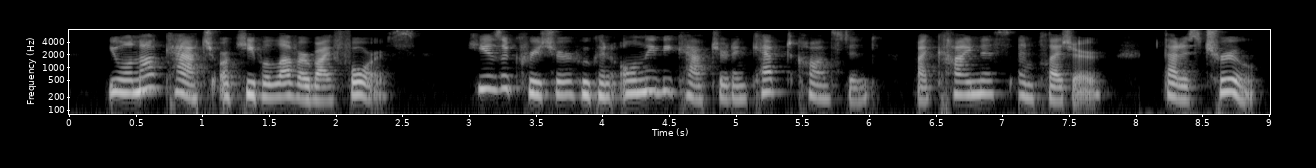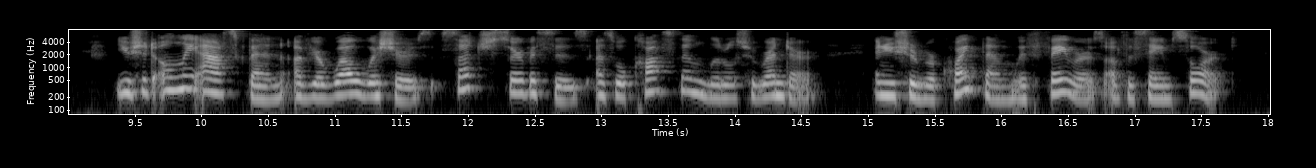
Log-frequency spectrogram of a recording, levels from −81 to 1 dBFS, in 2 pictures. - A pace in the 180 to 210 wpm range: Yes, average, 200 wpm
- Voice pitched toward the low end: No, high, 225 Hz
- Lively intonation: No, average, 4.5 semitones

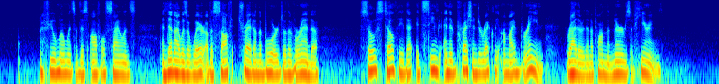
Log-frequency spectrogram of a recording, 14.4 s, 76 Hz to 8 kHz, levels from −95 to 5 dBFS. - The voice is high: No, low, 135 Hz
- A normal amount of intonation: No, narrow, 2.0 semitones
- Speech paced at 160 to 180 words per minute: Yes, average, 165 wpm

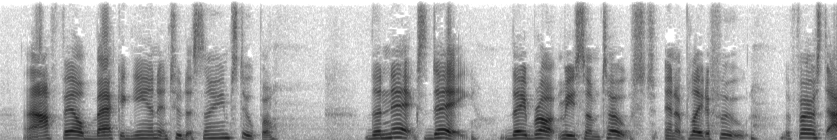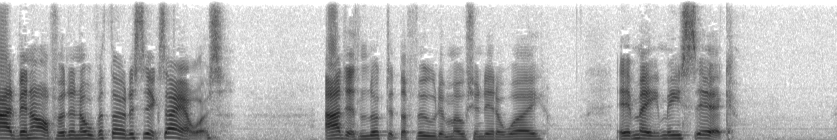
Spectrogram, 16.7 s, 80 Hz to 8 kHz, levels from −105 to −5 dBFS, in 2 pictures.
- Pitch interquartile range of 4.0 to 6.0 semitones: No, average, 3.4 semitones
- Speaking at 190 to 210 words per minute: No, average, 160 wpm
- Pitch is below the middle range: No, high, 190 Hz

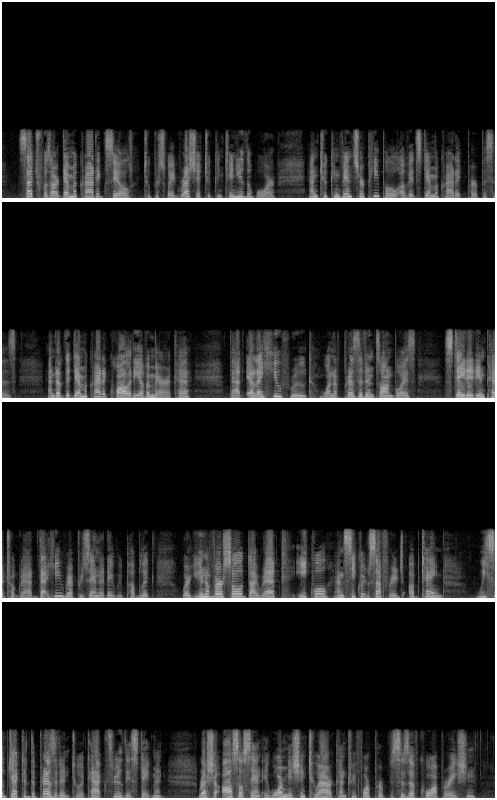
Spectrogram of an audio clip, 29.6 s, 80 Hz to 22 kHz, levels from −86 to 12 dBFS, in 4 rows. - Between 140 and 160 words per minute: Yes, average, 150 wpm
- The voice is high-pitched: Yes, high, 220 Hz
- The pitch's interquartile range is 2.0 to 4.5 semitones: Yes, average, 4.1 semitones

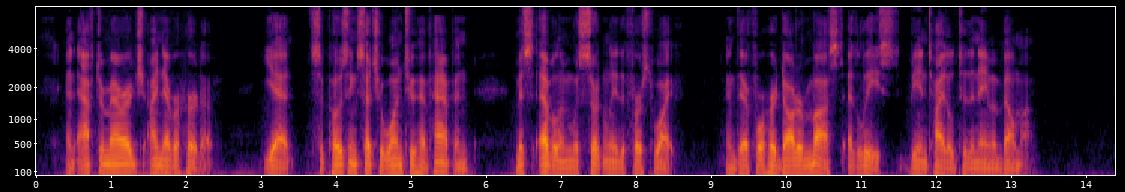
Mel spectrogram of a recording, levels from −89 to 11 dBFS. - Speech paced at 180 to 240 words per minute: No, average, 150 wpm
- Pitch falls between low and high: No, very low, 85 Hz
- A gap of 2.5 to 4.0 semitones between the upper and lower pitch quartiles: Yes, average, 3.7 semitones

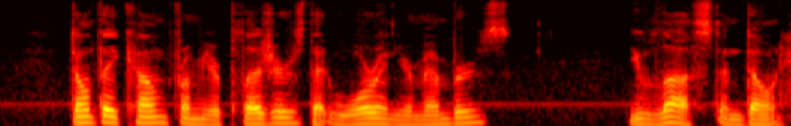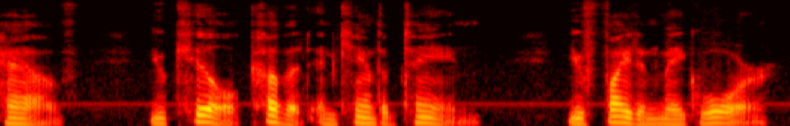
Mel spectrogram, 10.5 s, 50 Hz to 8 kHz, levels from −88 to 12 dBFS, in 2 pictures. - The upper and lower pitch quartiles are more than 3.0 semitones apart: Yes, average, 3.4 semitones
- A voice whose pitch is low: Yes, low, 125 Hz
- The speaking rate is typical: Yes, average, 160 wpm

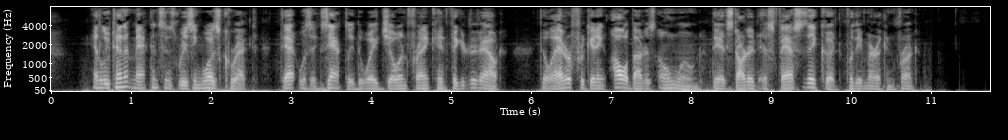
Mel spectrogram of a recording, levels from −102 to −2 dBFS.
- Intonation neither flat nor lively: Yes, average, 3.8 semitones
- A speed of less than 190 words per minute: No, average, 200 wpm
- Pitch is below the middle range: Yes, low, 115 Hz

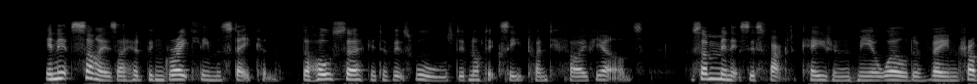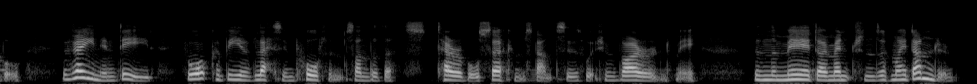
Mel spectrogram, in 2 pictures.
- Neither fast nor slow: Yes, average, 170 wpm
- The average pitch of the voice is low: No, high, 205 Hz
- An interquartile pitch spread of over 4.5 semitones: No, average, 2.7 semitones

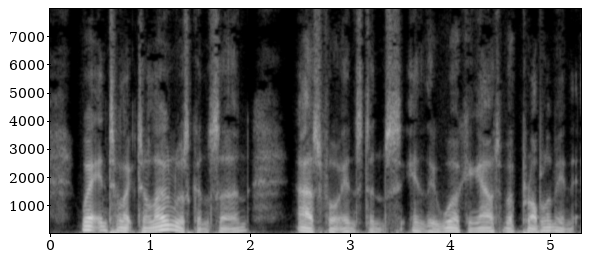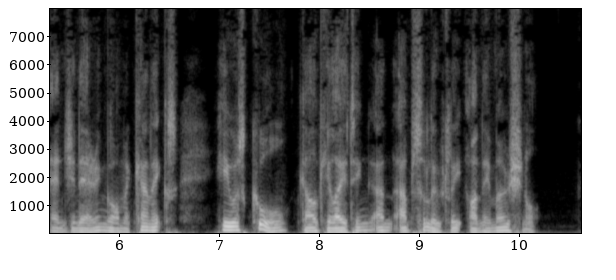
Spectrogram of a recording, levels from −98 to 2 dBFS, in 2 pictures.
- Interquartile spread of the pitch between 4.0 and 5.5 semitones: No, average, 3.3 semitones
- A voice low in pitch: Yes, low, 105 Hz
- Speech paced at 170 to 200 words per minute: No, average, 145 wpm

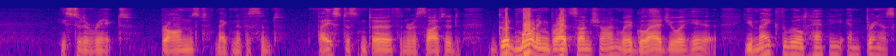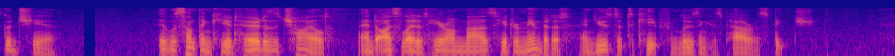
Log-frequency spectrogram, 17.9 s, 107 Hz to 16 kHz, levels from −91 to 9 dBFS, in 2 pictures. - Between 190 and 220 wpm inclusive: Yes, average, 195 wpm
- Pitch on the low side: Yes, very low, 95 Hz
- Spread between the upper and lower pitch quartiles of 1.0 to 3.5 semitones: Yes, average, 3.0 semitones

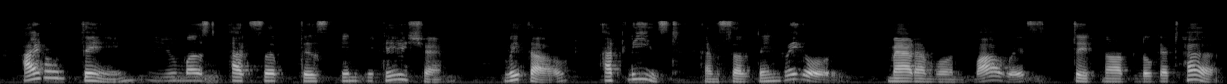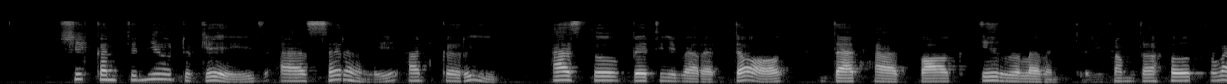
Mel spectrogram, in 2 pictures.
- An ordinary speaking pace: No, slow, 110 wpm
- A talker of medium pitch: Yes, medium, 165 Hz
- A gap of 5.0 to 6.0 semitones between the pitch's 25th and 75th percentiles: Yes, wide, 5.6 semitones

